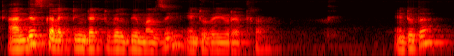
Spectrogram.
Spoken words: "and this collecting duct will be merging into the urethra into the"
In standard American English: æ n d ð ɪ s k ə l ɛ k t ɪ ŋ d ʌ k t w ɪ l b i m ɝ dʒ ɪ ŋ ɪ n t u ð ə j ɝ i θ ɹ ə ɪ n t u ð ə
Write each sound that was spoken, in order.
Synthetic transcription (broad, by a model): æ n d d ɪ s k ə l ɛ k t ɪ ŋ d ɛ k t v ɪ l b i m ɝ z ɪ ɪ n t u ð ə j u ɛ t ɹ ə ɪ n t u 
